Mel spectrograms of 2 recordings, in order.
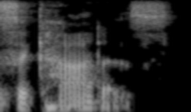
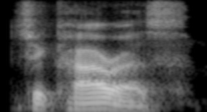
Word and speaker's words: cicadas: Boyd's skin to the cicadas? Like How it went into exactly? the Chikaras. Yo, Jesus B001. Is it Chikaras? Is that how you say it? No, it's cicadas. It's cicadas.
